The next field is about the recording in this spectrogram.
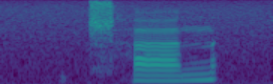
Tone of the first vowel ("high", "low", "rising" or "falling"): rising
